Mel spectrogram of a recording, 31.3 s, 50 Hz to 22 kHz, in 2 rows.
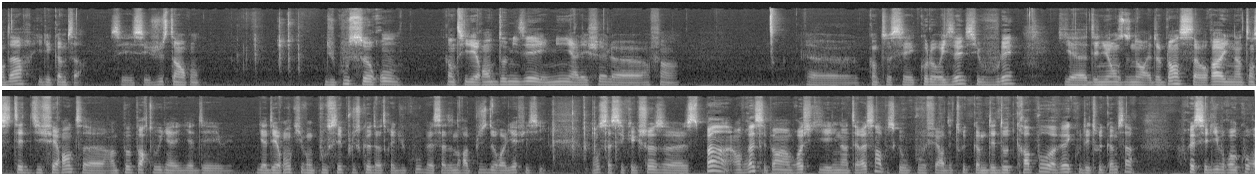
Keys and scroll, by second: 3.4 ctrl+z, 23.0 ctrl+z, 23.6 space.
